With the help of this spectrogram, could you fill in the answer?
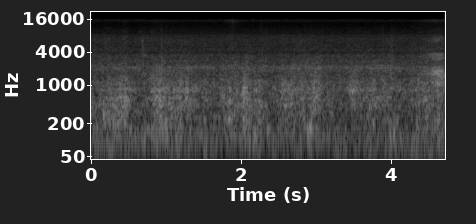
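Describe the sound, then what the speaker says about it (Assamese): A passenger train runs through hilly forest in Assam, with a steady rumbling roar of wheels and carriage noise mixed with rushing wind, continuous and close. "এই ভিডিঅ'খিনি মই ট্ৰেইনত বহি কৰি আছো"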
